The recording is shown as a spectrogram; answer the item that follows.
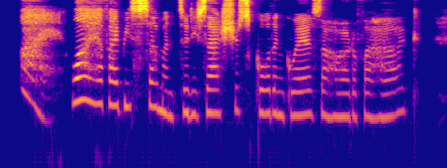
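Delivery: distant, ghostly half-whisper. Narrator voices a spirit speaking from within an urn of ashes; faraway half-whisper from urn. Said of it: "A faraway voice whispers up from within the urn".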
